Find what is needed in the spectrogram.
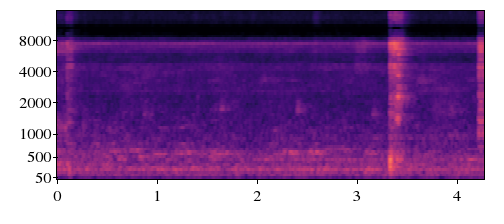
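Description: A metal serving spoon clinks once against metal dishware about three and a half seconds in while rice is served onto brass plates, over a faint steady high-pitched background buzz.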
